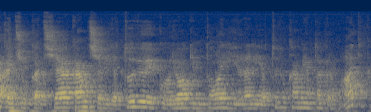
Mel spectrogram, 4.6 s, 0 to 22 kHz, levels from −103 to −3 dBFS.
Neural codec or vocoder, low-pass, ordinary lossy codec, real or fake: none; 14.4 kHz; AAC, 64 kbps; real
